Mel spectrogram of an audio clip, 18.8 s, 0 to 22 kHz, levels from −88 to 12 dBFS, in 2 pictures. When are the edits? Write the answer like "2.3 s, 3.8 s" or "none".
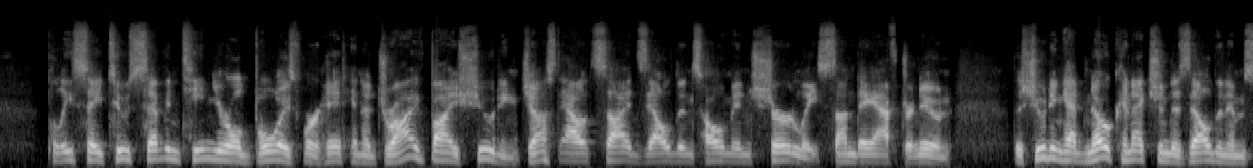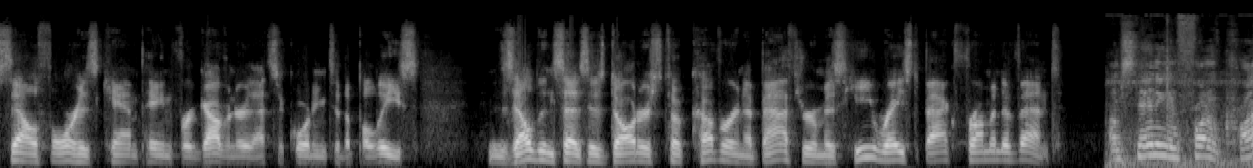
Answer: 17.7 s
